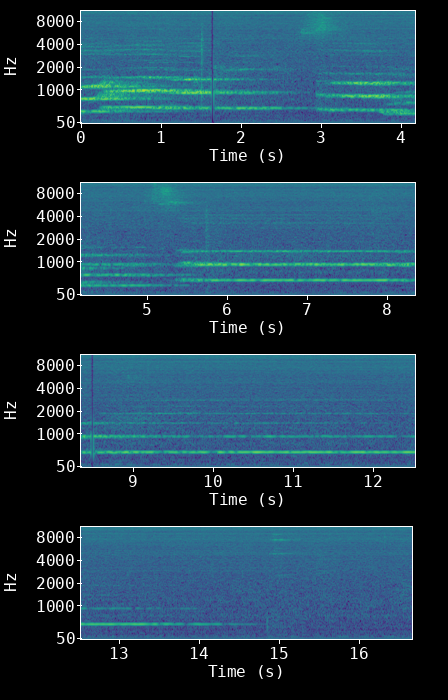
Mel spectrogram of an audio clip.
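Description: Large mixed choir singing a few short chordal phrases, then holding one long sustained chord that dies away about fourteen seconds in, ending the piece.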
